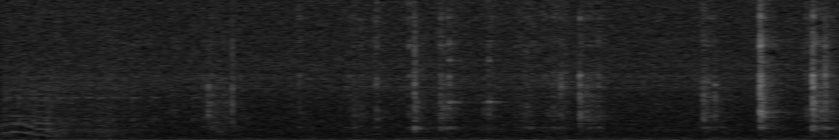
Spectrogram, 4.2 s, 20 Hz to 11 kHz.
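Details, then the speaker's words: 40-year-old clutch basket: soft, irregular clicks as a friction disc is moved up and down by hand, catching in worn notches that keep plates from separating. "And that's that friction disc, you know, going up and down and into those little notches."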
